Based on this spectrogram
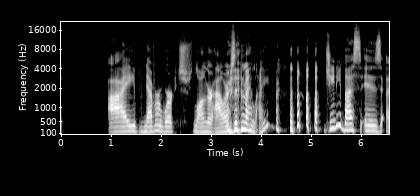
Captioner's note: laughs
